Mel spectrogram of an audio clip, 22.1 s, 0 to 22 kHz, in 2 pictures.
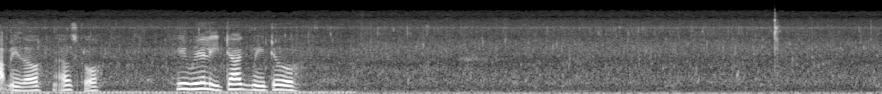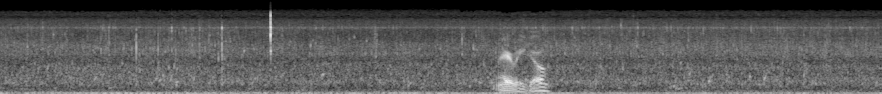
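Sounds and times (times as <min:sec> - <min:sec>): stream water rushing: 0:00.0 - 0:22.0
faint ticks: 0:09.6 - 0:10.0, 0:12.3 - 0:15.9, 0:16.7 - 0:17.0.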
